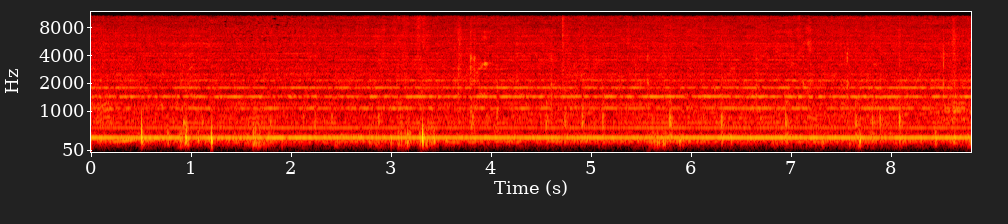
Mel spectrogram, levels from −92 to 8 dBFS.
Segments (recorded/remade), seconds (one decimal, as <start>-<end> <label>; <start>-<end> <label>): 0.0-1.3 remade; 1.3-2.2 recorded; 2.2-8.8 remade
